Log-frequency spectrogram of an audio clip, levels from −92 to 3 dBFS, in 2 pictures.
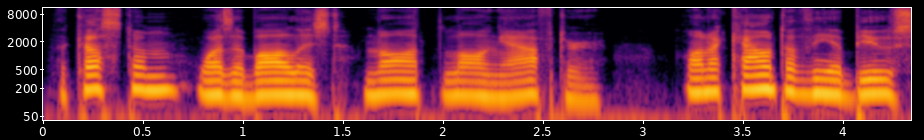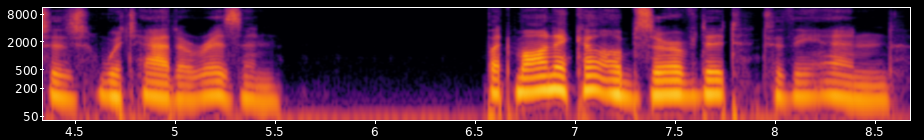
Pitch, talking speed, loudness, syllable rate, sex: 145 Hz, 150 wpm, -17 LUFS, 5.2 syllables/s, male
